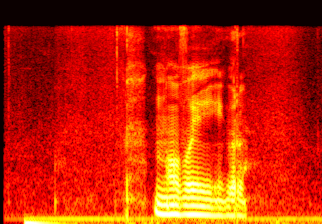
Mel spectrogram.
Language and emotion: Russian, neutral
